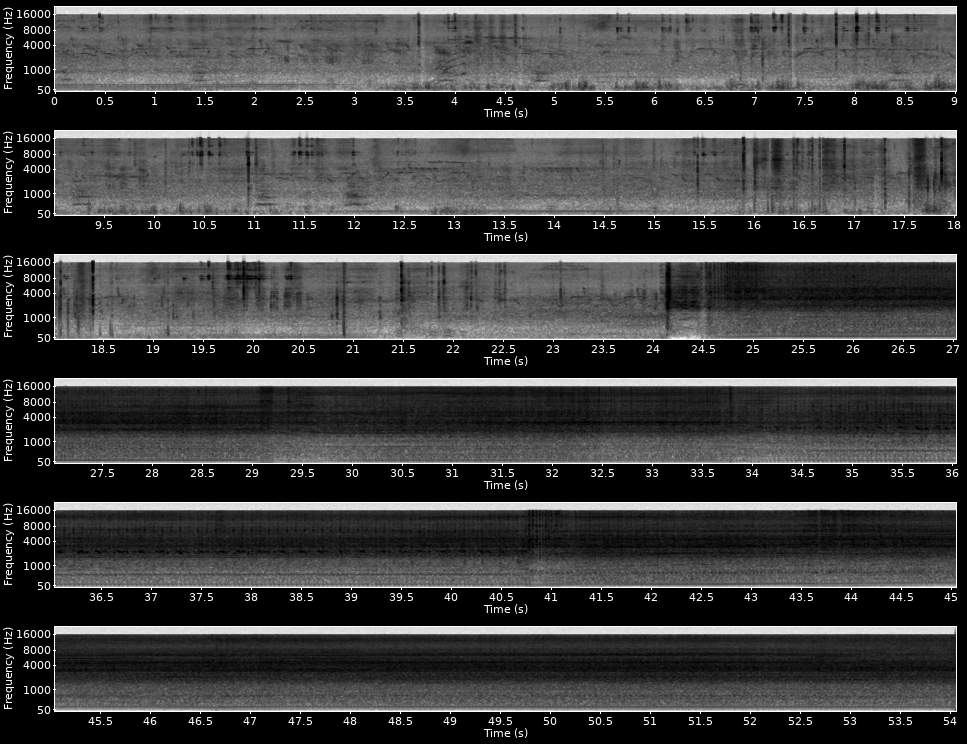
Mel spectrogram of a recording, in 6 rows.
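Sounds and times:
tractor engine starting and running: 0.0 - 54.0.

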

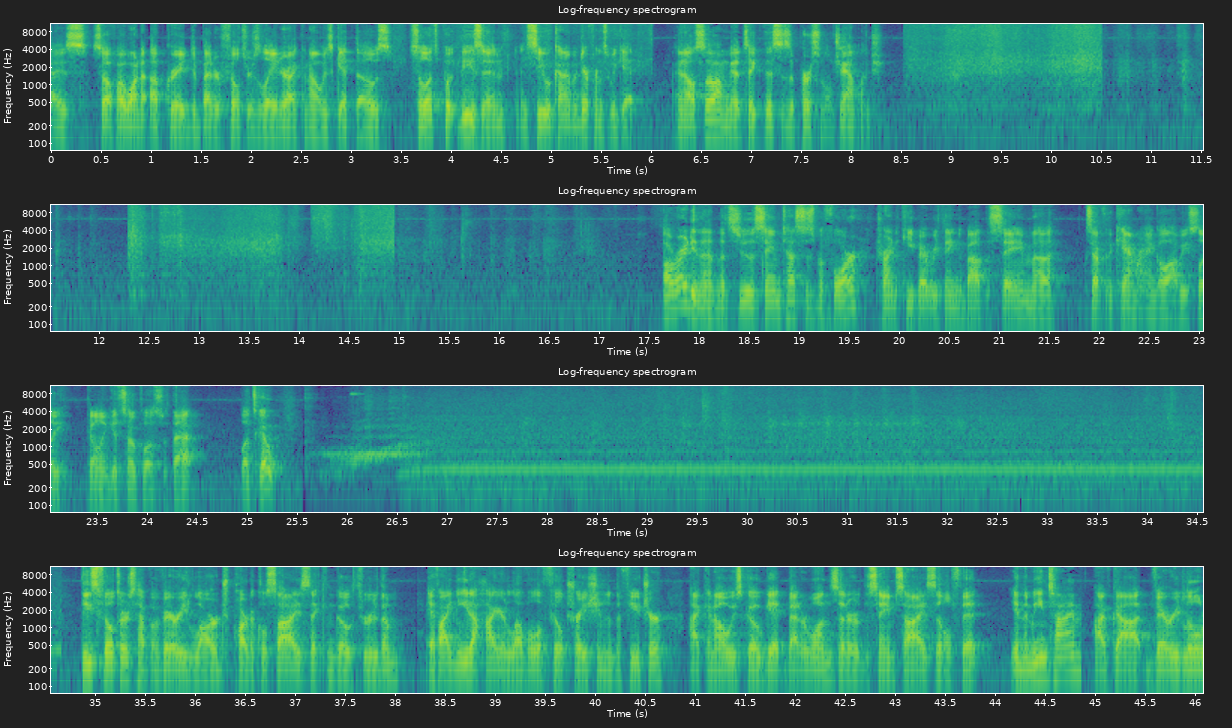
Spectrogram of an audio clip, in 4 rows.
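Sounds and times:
dust collector motor whine: 25.6 - 34.7.

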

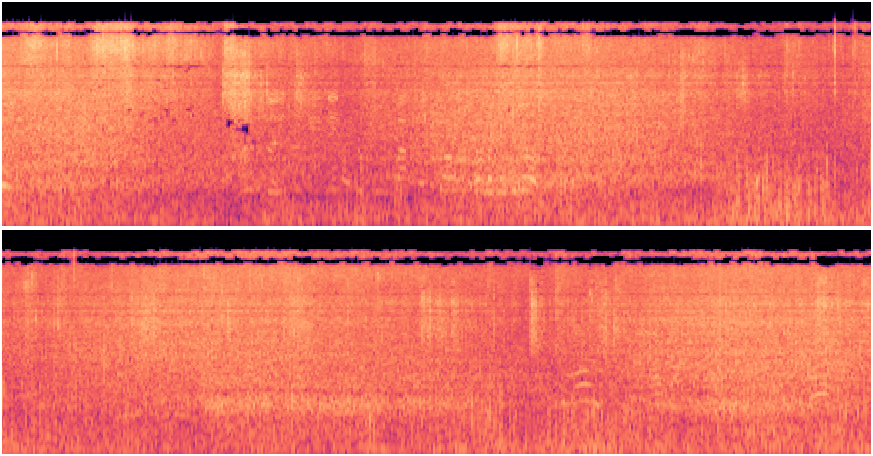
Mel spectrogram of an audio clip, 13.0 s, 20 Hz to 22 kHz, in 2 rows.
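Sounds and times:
wind buffeting microphone: 0.0 - 13.0
surf breaking on shingle: 3.4 - 13.0.

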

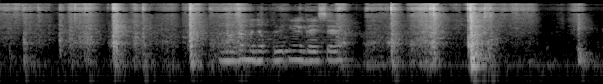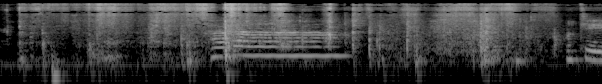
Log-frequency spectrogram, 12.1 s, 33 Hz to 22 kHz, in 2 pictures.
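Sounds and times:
scissors cutting packing tape: 0.2 - 2.5
woman humming: 8.1 - 9.5.

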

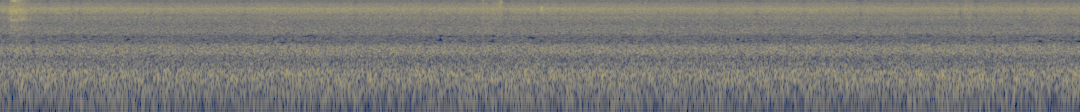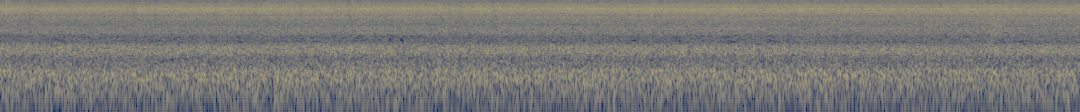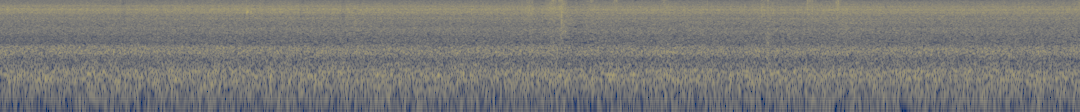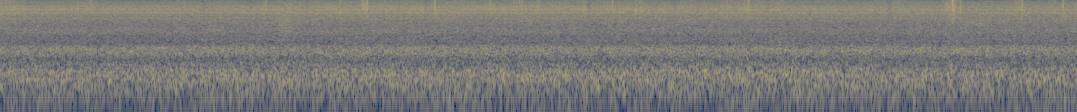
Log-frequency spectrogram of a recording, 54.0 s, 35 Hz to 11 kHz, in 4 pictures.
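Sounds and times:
roar of churning water: 0.0 - 53.9.

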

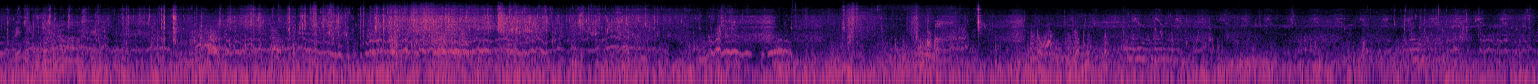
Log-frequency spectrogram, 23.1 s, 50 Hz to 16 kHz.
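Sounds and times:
wavering hum: 0.0 - 14.8
water sloshing and splashing: 0.0 - 15.0, 20.8 - 23.0
wind rumble on microphone: 0.0 - 23.0.

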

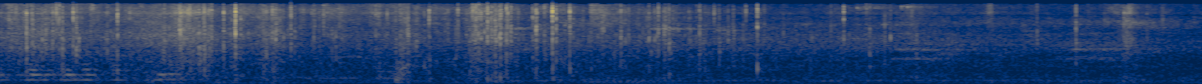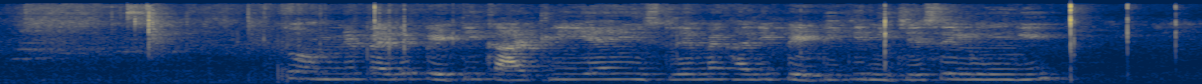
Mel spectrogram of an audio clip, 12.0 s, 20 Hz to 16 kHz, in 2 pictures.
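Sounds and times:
cloth rustling and crinkling: 0.0 - 5.8.

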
